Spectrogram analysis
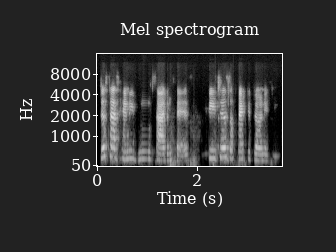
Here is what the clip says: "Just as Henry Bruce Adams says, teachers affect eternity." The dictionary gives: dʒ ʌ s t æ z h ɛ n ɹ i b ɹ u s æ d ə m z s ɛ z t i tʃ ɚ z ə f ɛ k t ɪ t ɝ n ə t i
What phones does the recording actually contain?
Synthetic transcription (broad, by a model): dʒ ʌ s t æ z h ɛ n ɹ i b u s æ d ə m s ɛ z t i tʃ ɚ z ə f ɛ k t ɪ t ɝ n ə t i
